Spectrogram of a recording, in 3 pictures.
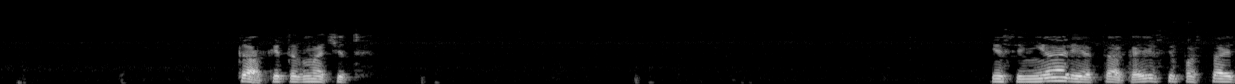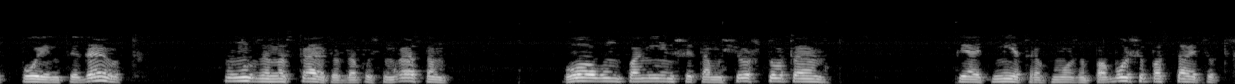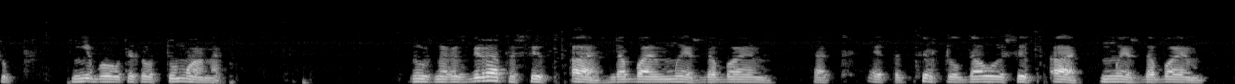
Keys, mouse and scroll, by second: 0.4 middle click, 4.4 click, 6.5-9.4 drag, 11.9 click, 15.2-17.7 drag, 18.3-19.8 drag, 20.7 click, 22.2-23.7 drag, 24.0-25.3 middle drag, 27.2 shift+middle click, 28.0 middle click, 30.3 shift+a, 33.9 Delete, 35.0 shift+a.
